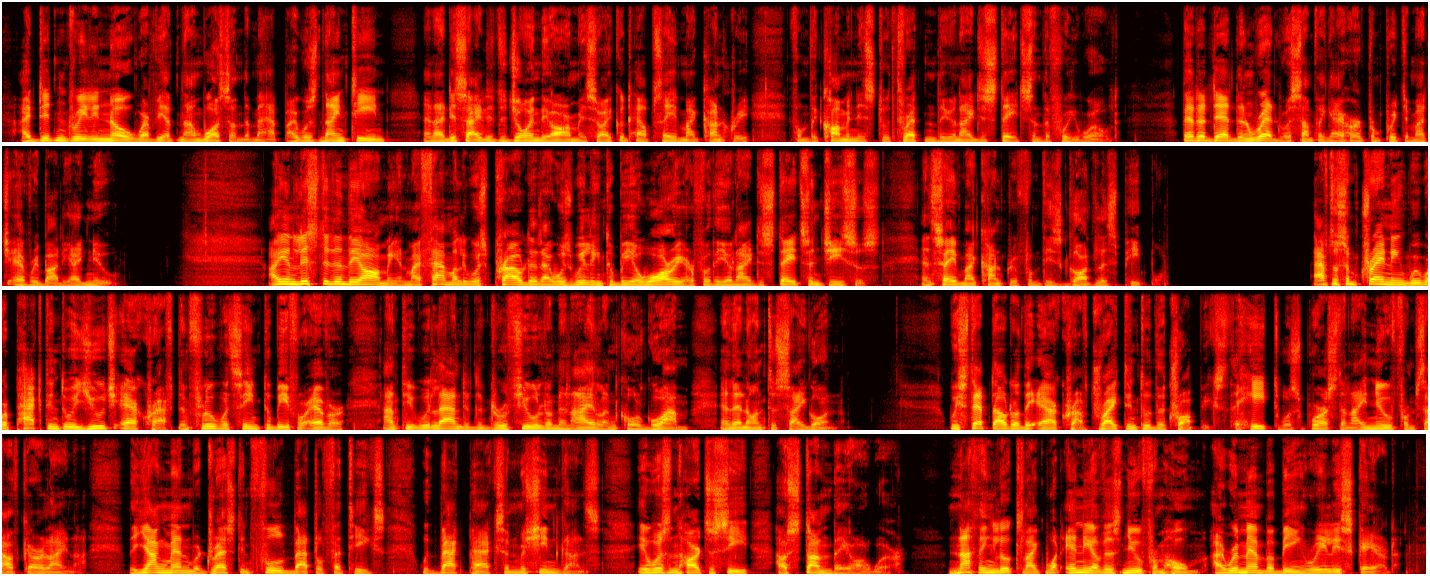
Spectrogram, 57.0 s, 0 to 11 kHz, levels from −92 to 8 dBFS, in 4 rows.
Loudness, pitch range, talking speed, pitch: -24 LUFS, 115-145 Hz, 185 wpm, 130 Hz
